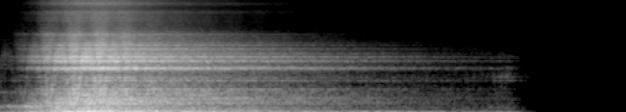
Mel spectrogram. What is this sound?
Sound effects > Electronic / Design
Heavily edited and processed foley samples originated from an odd source - scratching dish plates together!
creepy, hollow, horror, riser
